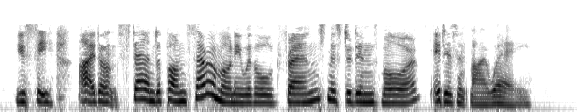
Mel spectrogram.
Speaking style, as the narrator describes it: She said with a little laugh, in what was meant to be a very coy expression

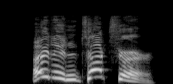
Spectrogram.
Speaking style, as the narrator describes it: the heavy-set man said in a shrill voice

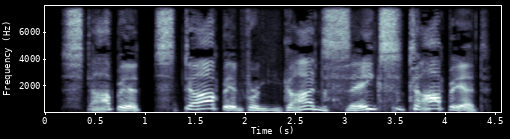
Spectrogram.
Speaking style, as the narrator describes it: Philip screamed out while frantically struggling with a deadbolt lock

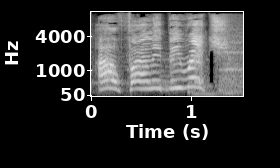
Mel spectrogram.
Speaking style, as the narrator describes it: Rex exclaimed

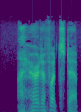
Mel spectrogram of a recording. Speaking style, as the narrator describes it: she whispered

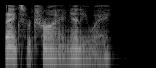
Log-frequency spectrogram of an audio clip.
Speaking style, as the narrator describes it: said quietly

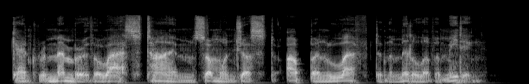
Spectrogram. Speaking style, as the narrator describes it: Cook said in his deep voice

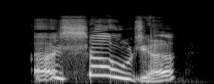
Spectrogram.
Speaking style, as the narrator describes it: croaked

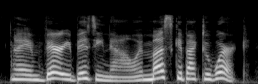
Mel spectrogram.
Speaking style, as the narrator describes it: grumbled

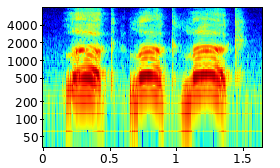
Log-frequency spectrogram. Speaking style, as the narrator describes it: Aiden shouted

